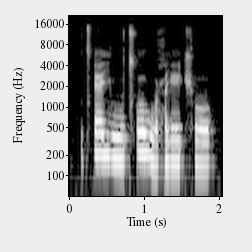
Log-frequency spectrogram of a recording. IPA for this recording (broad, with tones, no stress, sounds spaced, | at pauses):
t͡sʼ ɛ˥ j uː˧ t͡sʼ o˥ w u˩ ħ j eː˧ t͡ʃʰ o˧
